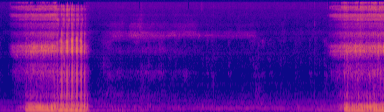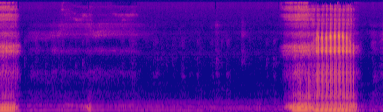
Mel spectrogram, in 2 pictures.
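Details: Very loud snoring: three loud, rough, low snores about six to seven seconds apart with quiet breathing between, about nine snores a minute; snoring.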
